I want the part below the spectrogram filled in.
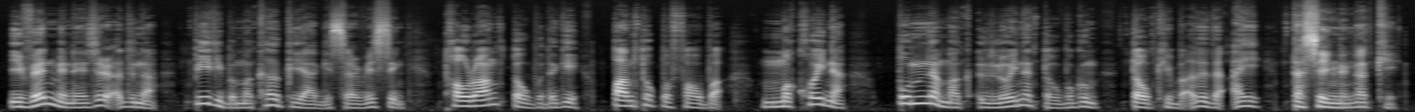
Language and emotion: Manipuri, surprised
